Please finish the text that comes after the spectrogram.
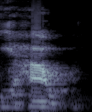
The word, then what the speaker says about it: Yahawah: Whenever you see Lord in all capital letters, that would be pronounced Yahawah.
